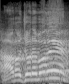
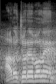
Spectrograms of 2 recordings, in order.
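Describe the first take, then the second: First: Very loud, high-pitched rallying shout; urging full shout. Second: Loud, raised call to the crowd; urging louder. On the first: Preacher demanding a still louder answer, escalating shout. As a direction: bellow it to rouse the whole crowd. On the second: Preacher asking the congregation to answer louder, urging call. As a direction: push them to speak up. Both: Real, not acted.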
